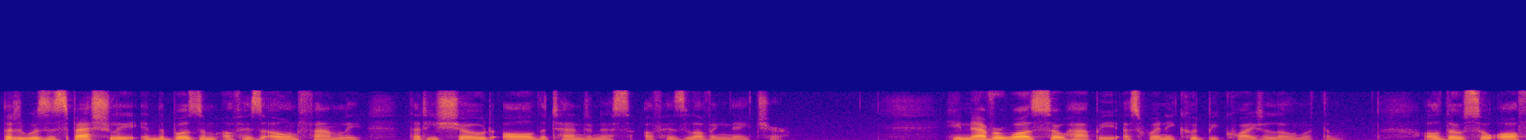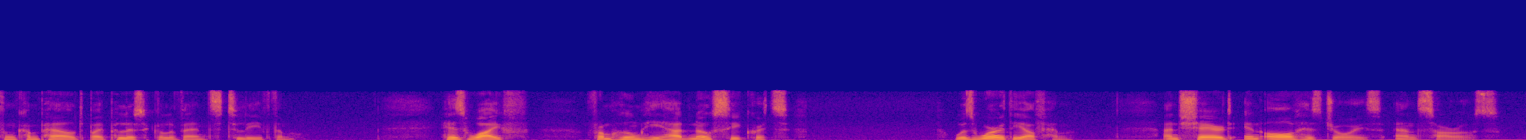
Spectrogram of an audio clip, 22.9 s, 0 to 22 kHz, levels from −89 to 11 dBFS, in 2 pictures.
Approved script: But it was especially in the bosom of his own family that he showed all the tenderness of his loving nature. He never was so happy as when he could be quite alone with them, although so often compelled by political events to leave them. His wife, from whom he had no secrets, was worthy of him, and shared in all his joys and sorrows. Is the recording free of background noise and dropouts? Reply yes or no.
yes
